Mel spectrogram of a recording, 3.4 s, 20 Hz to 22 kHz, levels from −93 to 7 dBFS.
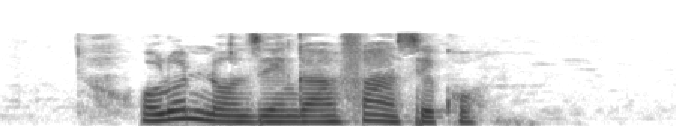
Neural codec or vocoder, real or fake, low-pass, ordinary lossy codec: none; real; 7.2 kHz; MP3, 64 kbps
